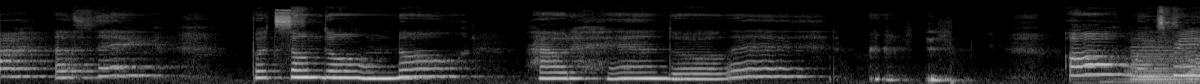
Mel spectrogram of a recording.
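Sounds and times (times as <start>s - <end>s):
woman singing wordless notes: 10.7s - 12.0s.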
